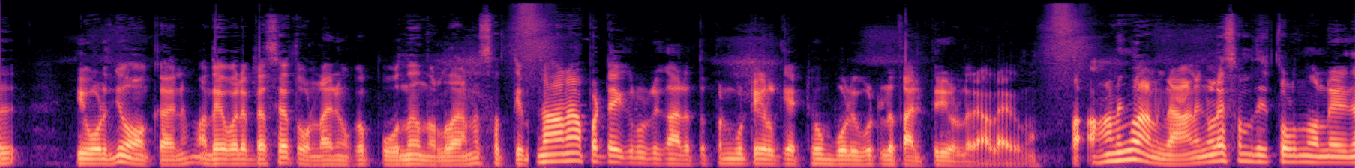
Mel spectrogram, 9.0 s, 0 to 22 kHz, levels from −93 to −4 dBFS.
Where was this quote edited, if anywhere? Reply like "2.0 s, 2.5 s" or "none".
3.5 s, 6.9 s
